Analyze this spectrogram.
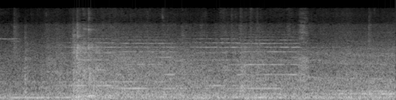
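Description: A subway train's brakes squeal as it pulls into a station.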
